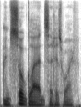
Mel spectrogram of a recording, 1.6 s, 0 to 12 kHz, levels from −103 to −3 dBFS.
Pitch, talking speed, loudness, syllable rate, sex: 85 Hz, 255 wpm, -17 LUFS, 4.6 syllables/s, male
